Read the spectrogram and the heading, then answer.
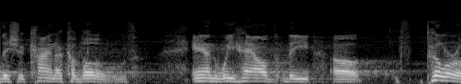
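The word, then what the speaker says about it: kavod (כבוד): you have K-A-V-O-D-T-H. That would be a transliteration into English and would be pronounced kavod.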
